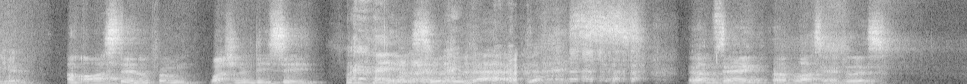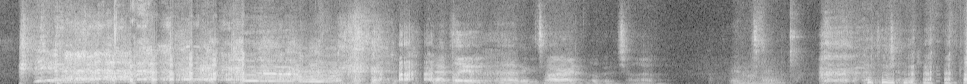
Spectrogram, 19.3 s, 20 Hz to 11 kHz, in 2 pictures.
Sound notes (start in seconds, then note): 9.9 audience laughing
